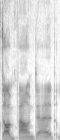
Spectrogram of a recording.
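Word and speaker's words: Dumbfoundead: I always thought it was Dumbfounded. Am I wrong? – It is Dumbfounded. Like, okay. It's spelled like that. I think I just said it really fast.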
